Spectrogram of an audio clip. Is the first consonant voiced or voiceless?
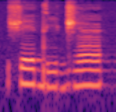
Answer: voiceless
